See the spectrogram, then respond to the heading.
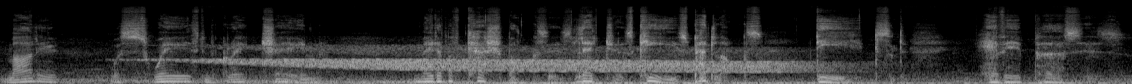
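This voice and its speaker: Radio drama narrator: man, measured and slow, highly dynamic intonation, suspenseful theatrical delivery. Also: animated, in a whisper. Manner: theatrical, suspenseful, sometimes hushed, sometimes booming.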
